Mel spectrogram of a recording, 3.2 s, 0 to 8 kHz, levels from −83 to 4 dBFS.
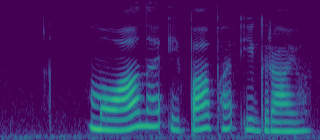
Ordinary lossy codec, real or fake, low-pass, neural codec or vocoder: none; real; none; none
